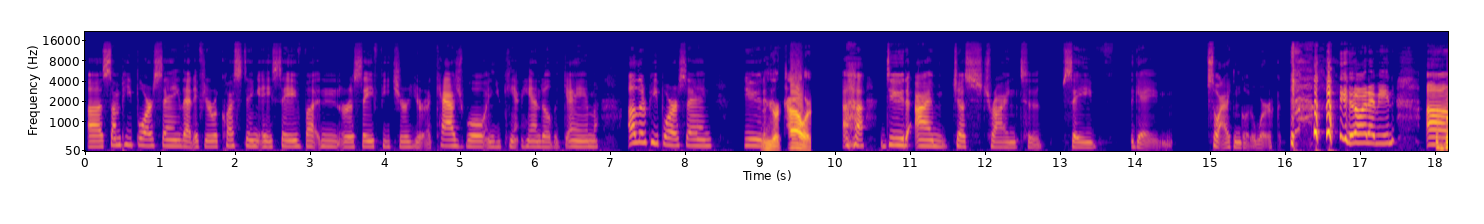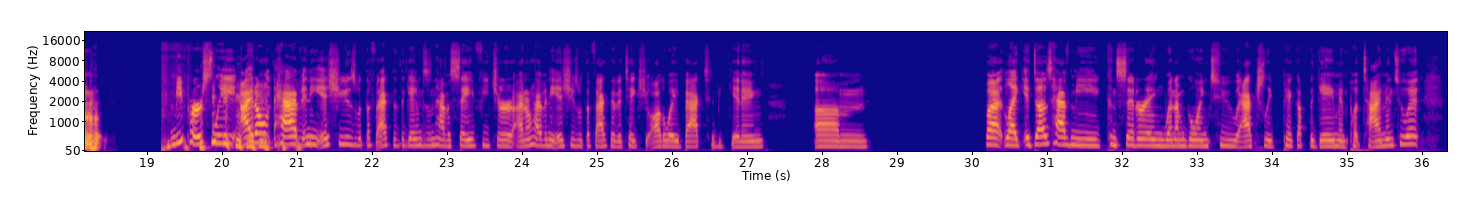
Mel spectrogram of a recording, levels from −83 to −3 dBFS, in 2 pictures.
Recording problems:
none

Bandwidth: 14.5 kHz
